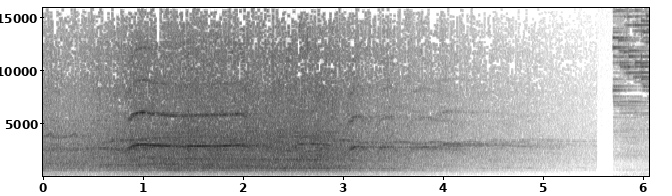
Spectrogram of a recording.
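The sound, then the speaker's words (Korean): A burst of crowd applause swells quickly, holds steady as a dense wash of clapping with a few high whistles, then gradually fades away over several seconds. “큰 박수 함께 즐겨주시죠.”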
